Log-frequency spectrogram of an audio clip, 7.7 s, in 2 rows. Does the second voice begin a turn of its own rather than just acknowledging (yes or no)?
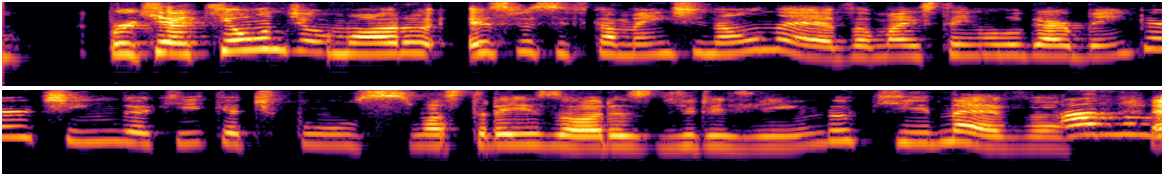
yes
